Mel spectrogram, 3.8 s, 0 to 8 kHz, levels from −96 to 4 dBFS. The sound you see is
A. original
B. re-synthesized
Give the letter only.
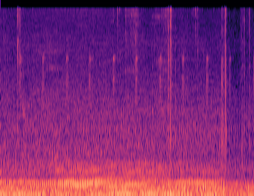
B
